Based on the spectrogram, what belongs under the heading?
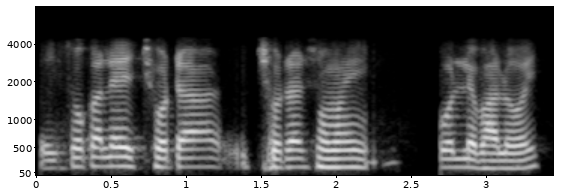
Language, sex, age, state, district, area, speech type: Bengali, male, 18-30, West Bengal, Malda, urban, conversation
